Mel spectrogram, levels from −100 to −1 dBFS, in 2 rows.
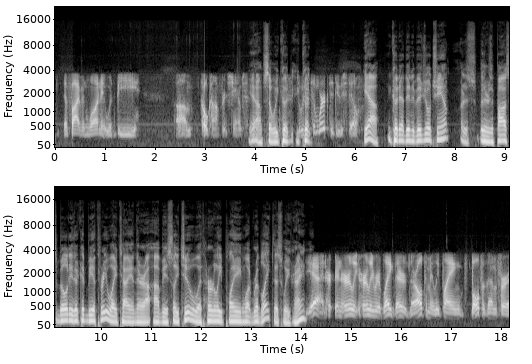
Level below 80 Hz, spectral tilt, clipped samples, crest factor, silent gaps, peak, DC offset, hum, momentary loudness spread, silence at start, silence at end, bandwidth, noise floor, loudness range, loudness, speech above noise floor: -44 dBFS; -7 dB/octave; under 0.1%; 18 dB; none; 0 dBFS; under 0.1%; none; 10 LU; 0.15 s; 0 s; 11 kHz; -53 dBFS; 5 LU; -19 LUFS; 34 dB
